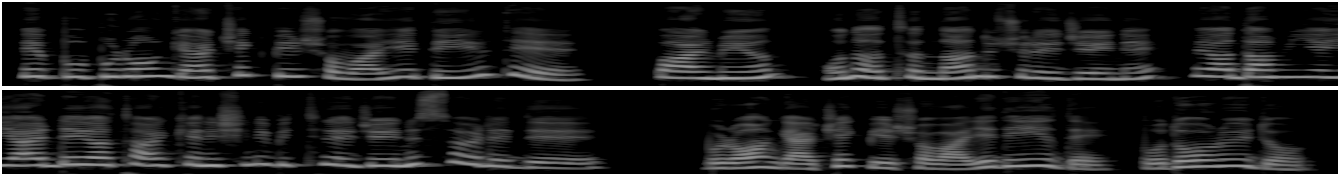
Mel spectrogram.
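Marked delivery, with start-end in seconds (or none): 0.1-2.9 higher, tearful voice on "Ve bu Bron gerçek bir şövalye değildi"; a shaken noblewoman pleading her husband's reasoning; distraught lady. Acted. Lady repeats her husband's words to the queen, tearful and high. 3.3-9.7 higher, stammering, tearful lady's voice; a shaken noblewoman stumbling over her words; distraught lady. Acted. Lady explains the duel plan to the queen, tearful and stammering.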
